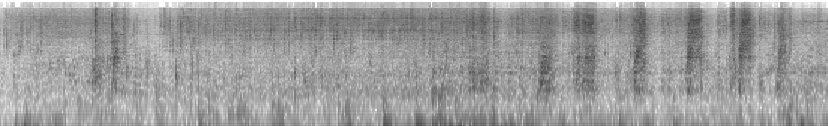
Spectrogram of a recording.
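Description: Methane-laced tap water gushes from a kitchen faucet in a steady splashing stream, with intermittent louder bursts and flares over the flow, close and moderately loud.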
